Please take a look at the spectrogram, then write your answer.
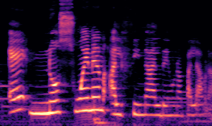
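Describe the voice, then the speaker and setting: With music playing in the background, a woman with an English accent speaks very slowly in a raised, projected voice, her high pitch showing ordinary variation. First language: English (speaking Spanish). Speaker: English teacher. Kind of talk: language lesson.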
